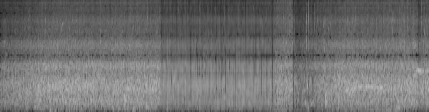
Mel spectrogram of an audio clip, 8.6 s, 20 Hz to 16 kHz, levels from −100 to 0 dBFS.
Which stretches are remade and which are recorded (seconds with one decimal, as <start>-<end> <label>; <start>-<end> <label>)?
0.0-3.2 recorded; 3.2-5.5 remade; 5.5-8.6 recorded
